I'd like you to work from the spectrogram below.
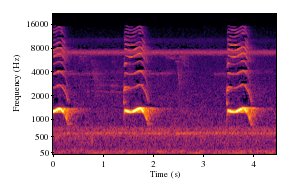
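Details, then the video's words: Three loud Asian koel calls, spaced roughly two seconds apart, each a strong ringing note that bends down at the end, with quiet steady hum between them. "Mesmerizing Asian Koel Birds' Sounds"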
